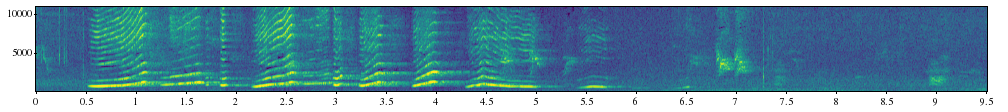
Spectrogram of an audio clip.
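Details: A gibbon sings a run of loud, rising whooping notes, each swooping upward and repeated in quick succession; recorded at Ramat Gan Safari, September 2013.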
